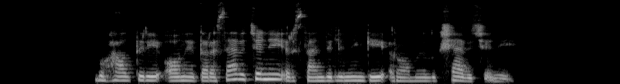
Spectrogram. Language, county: Lithuanian, Utena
